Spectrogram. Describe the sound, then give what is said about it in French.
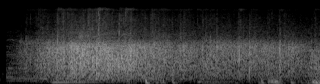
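Sustained, dense applause from a sizable crowd at the opening of an exhibition about Serge and Beate Klarsfeld at the Topography of Terror in Berlin, steady and fairly loud from start to finish with no voices standing out. “C'est sous des applaudissements nourris que Beate et Serge Klersfeld ont inauguré l'exposition que leur consacre la capitale allemande.”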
